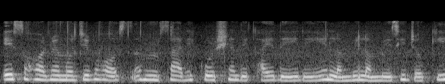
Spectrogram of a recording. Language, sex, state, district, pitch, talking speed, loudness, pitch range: Hindi, female, Haryana, Rohtak, 205 Hz, 215 wpm, -15 LUFS, 185-220 Hz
